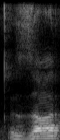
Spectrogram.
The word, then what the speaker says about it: tsar: वहाँ पे रशिया में किंग को ज़ार कहते हैं, TSAR इज़ द स्पेलिंग।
